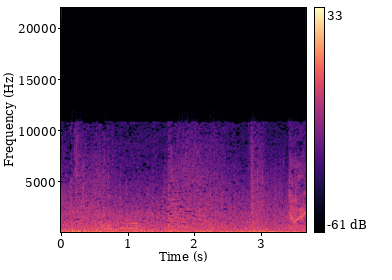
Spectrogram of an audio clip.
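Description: Booming tank cannon shots in World of Tanks ring out amid continuous loud battle noise, with voices talking over the dense, rumbling mix.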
